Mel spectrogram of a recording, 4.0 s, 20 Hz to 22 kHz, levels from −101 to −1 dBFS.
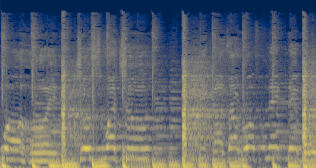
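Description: At 1.58 s a sudden gain jump drops sound and background together by about 4 dB until the end, likely an unramped digital gain change; the waveform envelope steps down abruptly.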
